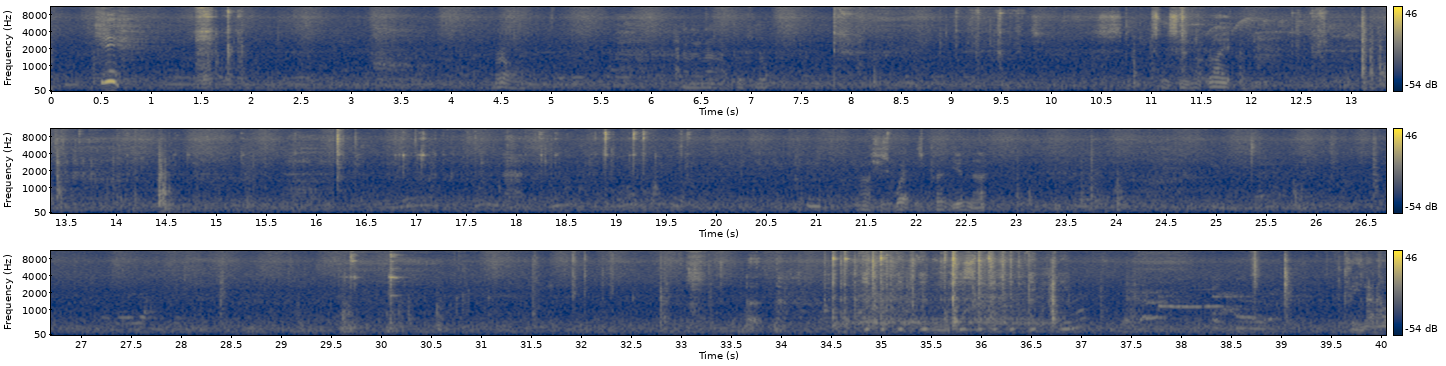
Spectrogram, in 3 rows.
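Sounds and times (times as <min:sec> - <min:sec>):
hand tools clinking on metal: 0:08.8 - 0:10.0, 0:11.2 - 0:19.9, 0:29.6 - 0:30.4, 0:34.4 - 0:37.0.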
